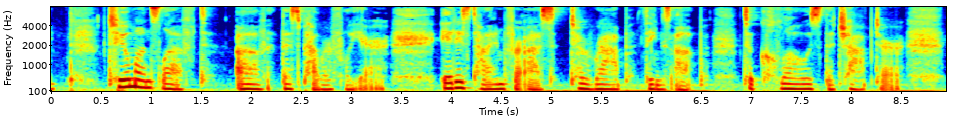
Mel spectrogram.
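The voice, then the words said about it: Voice sounds off from a cold. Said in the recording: “I have a little bit of a cold, so I might sound a little bit off”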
